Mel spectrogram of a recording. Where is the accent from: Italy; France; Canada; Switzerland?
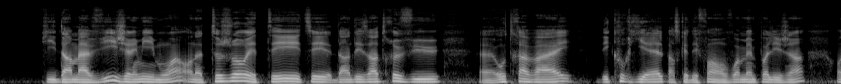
Canada; La Prairie, Quebec; also born or lived in Boucherville; Là, on est allé à La Prairie.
